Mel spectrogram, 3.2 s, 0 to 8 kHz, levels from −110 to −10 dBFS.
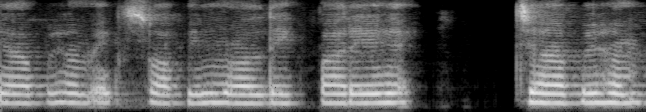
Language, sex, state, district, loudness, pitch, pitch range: Hindi, female, Chhattisgarh, Bastar, -26 LUFS, 245 Hz, 235-250 Hz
